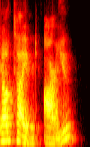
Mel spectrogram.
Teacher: neste caso a entonação neutra ou descendente sugere que o falante tem certeza de que a pessoa não está cansada mas ainda busca a confirmação Ok Então esse foi o segundo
